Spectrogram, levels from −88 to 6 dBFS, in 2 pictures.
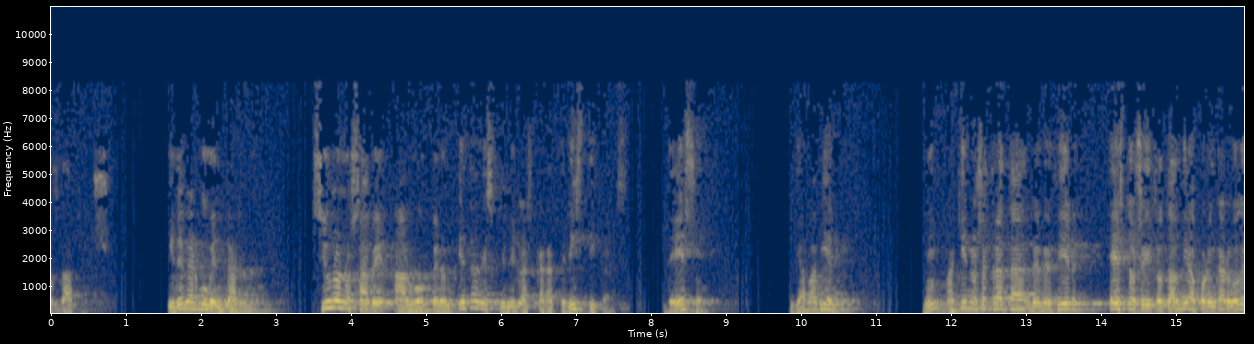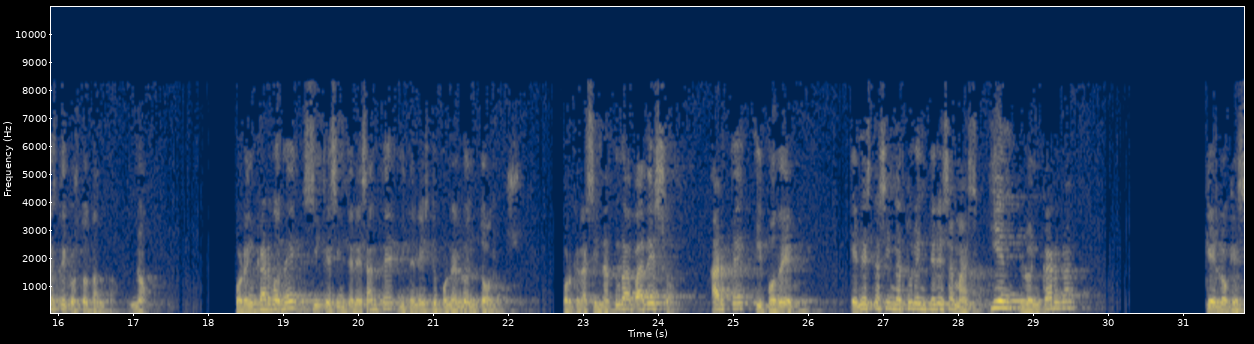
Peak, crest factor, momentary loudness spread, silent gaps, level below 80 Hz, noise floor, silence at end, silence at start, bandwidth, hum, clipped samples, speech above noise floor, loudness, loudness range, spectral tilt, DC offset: -2 dBFS; 20 dB; 14 LU; 1.20-1.54 s, 8.04-8.14 s, 9.47-9.82 s, 11.37-11.61 s, 18.02-18.35 s, 22.66-22.70 s, 30.35-31.30 s; -60 dBFS; -61 dBFS; 0 s; 0 s; 8.4 kHz; none; under 0.1%; 41 dB; -20 LUFS; 7 LU; -7.5 dB/octave; under 0.1%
